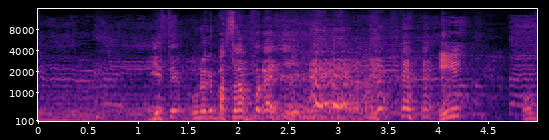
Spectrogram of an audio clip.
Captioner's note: laughs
